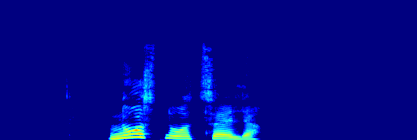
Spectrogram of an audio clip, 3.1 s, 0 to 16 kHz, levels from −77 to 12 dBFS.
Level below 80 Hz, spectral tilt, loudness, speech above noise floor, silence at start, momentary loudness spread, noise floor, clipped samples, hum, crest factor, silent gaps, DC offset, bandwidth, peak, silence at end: -88 dBFS; -5.5 dB/octave; -25 LUFS; 65 dB; 0.85 s; 11 LU; -88 dBFS; under 0.1%; none; 22 dB; none; under 0.1%; 11.5 kHz; -6 dBFS; 1.2 s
